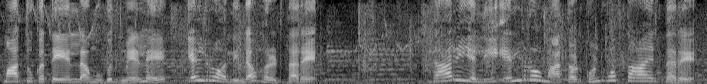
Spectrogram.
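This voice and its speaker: A woman narrating an animal story in an animated storytelling style. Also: high voice, normal speed, music in the background.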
